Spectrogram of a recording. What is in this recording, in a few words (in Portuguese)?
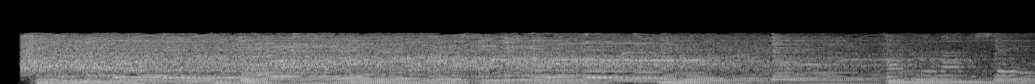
DIA PAIS ROMANTICO F, Telemensagens; Telemensagens 2017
